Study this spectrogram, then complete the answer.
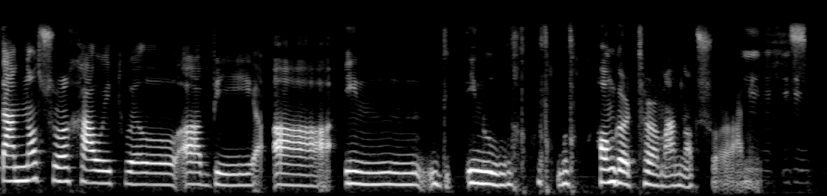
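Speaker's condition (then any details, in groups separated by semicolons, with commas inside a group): Stuttering; past speech language therapist, Toastmasters-style stuttering self-help group, speeches recorded on camera; worse in public speaking, interviews, stress, foreign languages like English, Norwegian, processing meaning; little with colleagues; repeated words, prolonged sounds, blocks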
